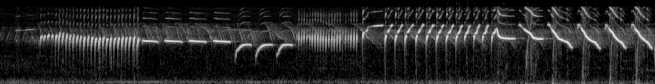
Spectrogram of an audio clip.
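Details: Song of a Belgian canary, recorded for training: a long buzzy trill, level whistles, short rising notes, a rapid rattle and then repeated falling slurred whistles.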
